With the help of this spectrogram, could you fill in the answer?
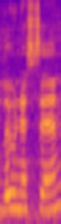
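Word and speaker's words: lunasin: get more information about relive about um lunin lunin I wanted to say it right and epigenetics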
